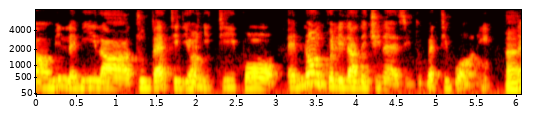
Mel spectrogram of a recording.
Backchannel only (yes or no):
yes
